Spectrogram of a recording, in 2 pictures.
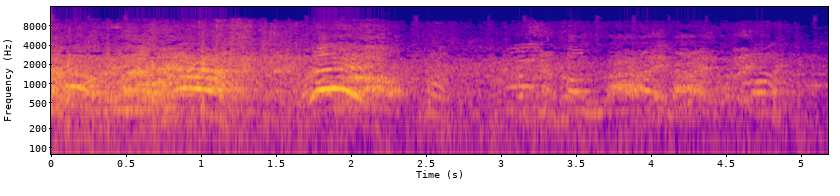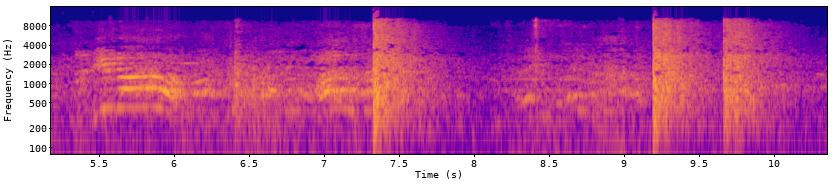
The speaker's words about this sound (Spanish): Todavía se ponen los pelos de punta al escuchar el sonido de los disparos en plena calle, en pleno paseo marítimo de Cambrils.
